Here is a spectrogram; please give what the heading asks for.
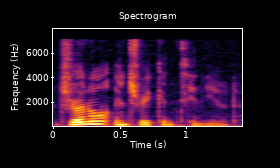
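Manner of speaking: usual speaking voice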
